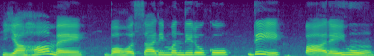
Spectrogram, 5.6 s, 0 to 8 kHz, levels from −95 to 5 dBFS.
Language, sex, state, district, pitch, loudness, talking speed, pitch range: Hindi, female, Bihar, Kaimur, 245 Hz, -13 LUFS, 105 wpm, 215-275 Hz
